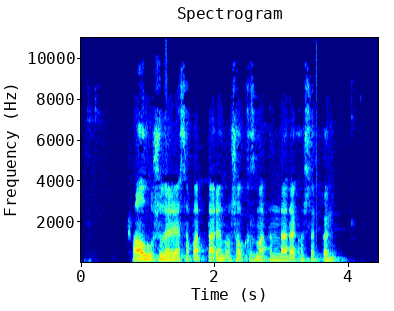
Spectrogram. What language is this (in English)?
Kyrgyz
